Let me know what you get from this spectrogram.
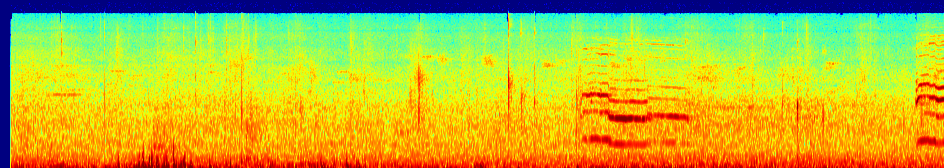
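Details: A male stray cat meows loudly, demanding to be petted. A drawn-out meow starts high and slides downward partway through, and another meow begins right at the end. Between the calls there is a steady low rumbling background noise with scattered clicks.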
